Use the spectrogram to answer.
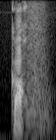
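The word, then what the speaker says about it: calf: তারপরে ও ইউ এল কে ওয়াই, ওকি, ওকি তার মানে কি এল এর উচ্চারণ হবে না। তারপর আসেন সি এ এফ, কাফ, কাফ এইভাবে।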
